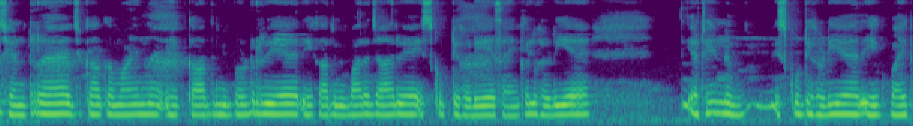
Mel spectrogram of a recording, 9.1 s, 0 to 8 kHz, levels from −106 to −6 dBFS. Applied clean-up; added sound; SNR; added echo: none; none; none; none.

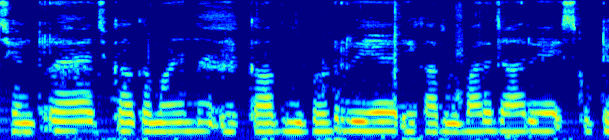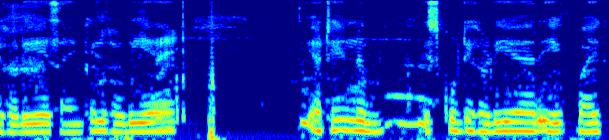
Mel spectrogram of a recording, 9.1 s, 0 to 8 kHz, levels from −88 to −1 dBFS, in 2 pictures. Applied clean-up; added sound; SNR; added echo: classical method spectral subtraction.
